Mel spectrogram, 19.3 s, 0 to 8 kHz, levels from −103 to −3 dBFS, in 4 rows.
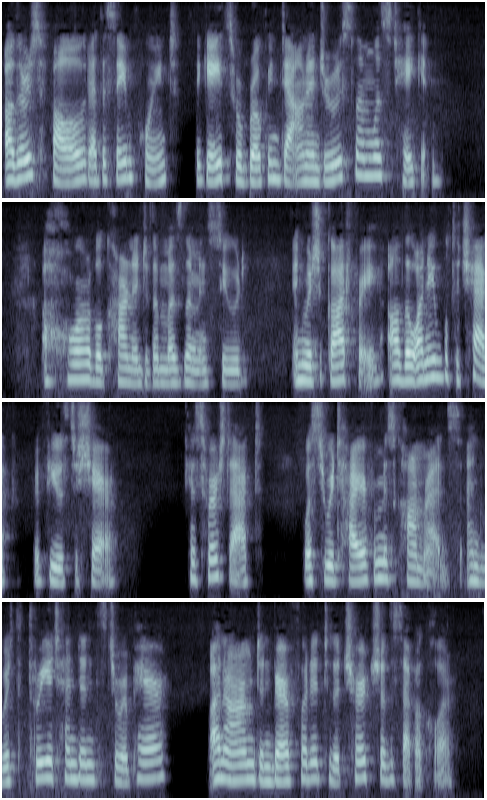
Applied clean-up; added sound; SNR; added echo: neural mask model Resemble Enhance denoiser.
